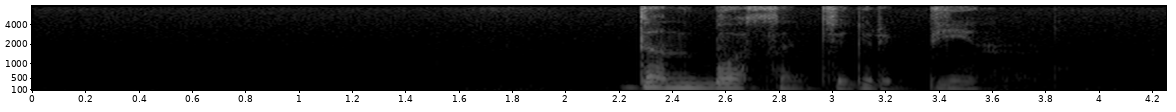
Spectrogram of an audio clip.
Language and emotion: Russian, angry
